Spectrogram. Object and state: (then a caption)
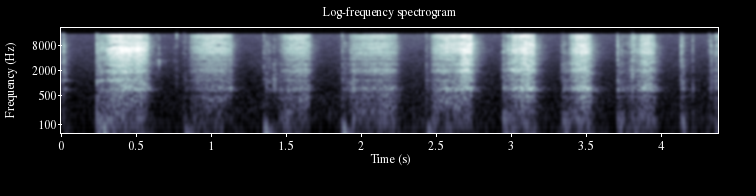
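Sandpaper scratched. A rolled tube of sandpaper is scratched quickly with long pointed nails, making a dozen short, gritty rasping strokes separated by brief pauses. The scratches sound bright and dry, with little low end and almost no ring after each stroke.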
